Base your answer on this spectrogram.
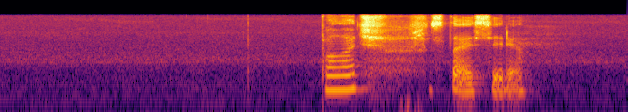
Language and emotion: Russian, sad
